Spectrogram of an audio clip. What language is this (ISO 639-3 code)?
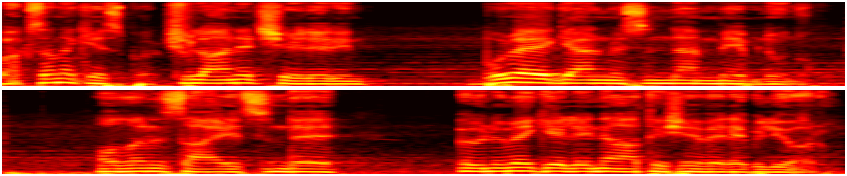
tur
